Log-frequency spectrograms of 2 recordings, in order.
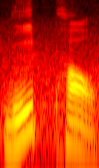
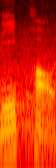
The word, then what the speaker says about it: Deepal: เขา ให้ ชื่อ ว่า Deep PA นะ ครับ ให้ ออก เสียง แบบ นี้ นะ ว่า เป็น Deep PA นะ ครับ ส่วน ตัว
